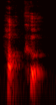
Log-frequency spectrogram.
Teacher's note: the 好 has the fourth tone because of its placement right here with 客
